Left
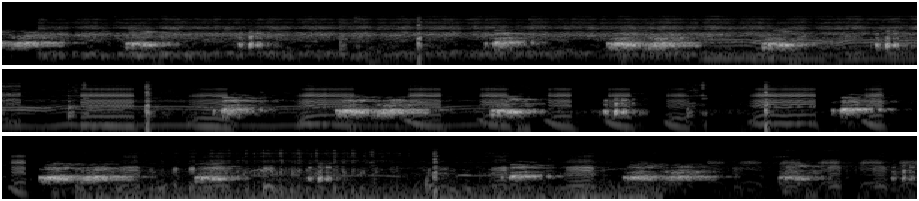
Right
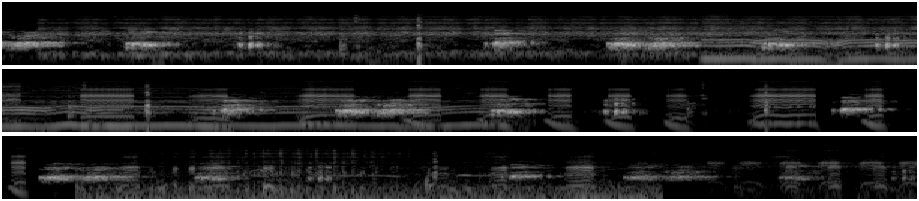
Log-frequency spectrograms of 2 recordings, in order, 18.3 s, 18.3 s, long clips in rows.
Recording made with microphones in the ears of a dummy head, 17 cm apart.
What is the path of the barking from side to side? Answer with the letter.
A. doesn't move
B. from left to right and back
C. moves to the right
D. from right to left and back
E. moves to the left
E.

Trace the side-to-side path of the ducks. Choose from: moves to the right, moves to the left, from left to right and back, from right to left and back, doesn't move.
doesn't move.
